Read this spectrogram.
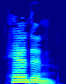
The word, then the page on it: hand in: British English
